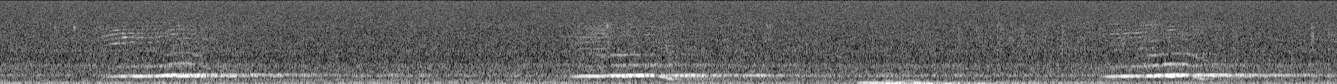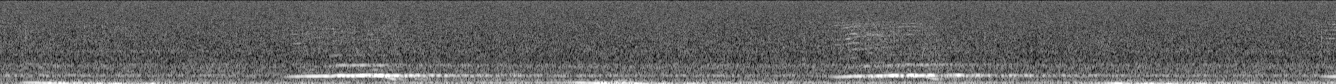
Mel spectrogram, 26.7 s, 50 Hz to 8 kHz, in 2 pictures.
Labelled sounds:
1.0	1.5	humpback whale, 2.0 to 2.4 kHz
6.0	6.4	humpback whale, 0.99 to 1.2 kHz
11.2	12.1	humpback whale, 0.90 to 2.5 kHz
21.9	22.2	humpback whale, 2.0 to 2.4 kHz

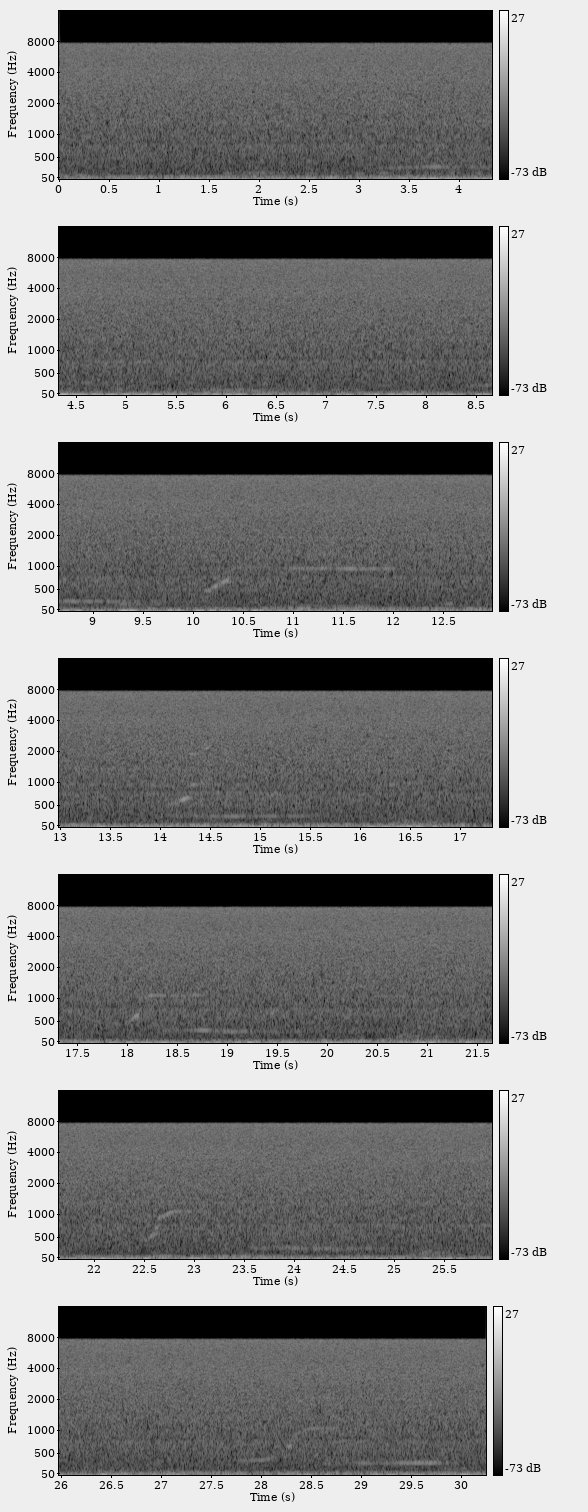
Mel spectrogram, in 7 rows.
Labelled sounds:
22.6	22.9	humpback whale, 0.86 to 1.1 kHz

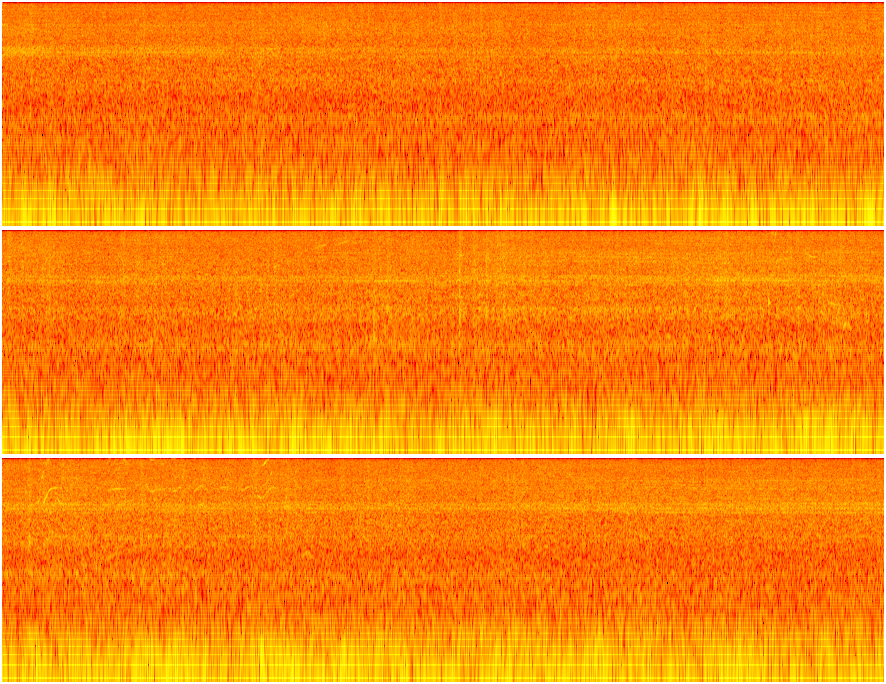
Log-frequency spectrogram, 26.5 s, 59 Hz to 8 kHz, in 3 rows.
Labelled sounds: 18.7	19.5	killer whale, 6.7 to 8.0 kHz

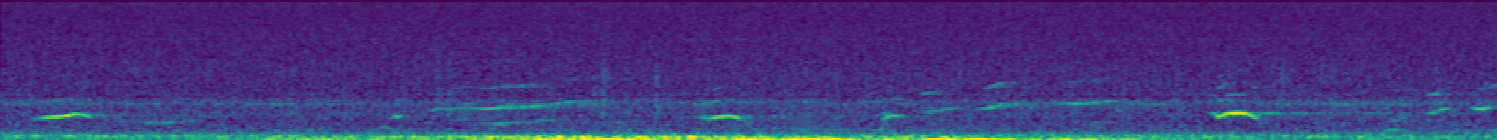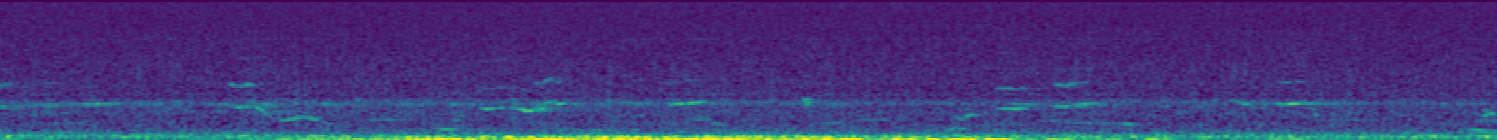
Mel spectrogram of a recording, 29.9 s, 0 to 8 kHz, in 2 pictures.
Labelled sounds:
4.8	5.4	humpback whale, 1.0 to 1.2 kHz
9.8	10.1	humpback whale, 1.0 to 1.3 kHz
14.8	15.1	humpback whale, 1.0 to 1.3 kHz
17.2	17.5	humpback whale, 1.1 to 1.3 kHz
20.3	20.6	humpback whale, 1.2 to 1.5 kHz
24.9	25.9	humpback whale, 1.0 to 1.4 kHz

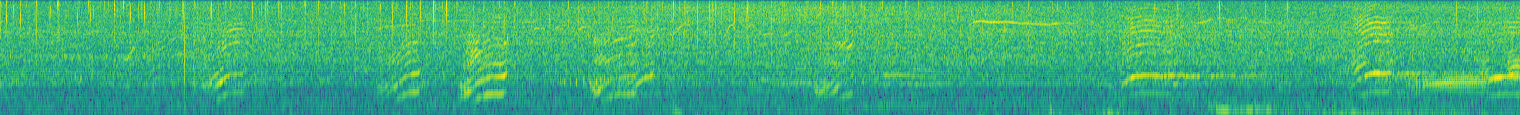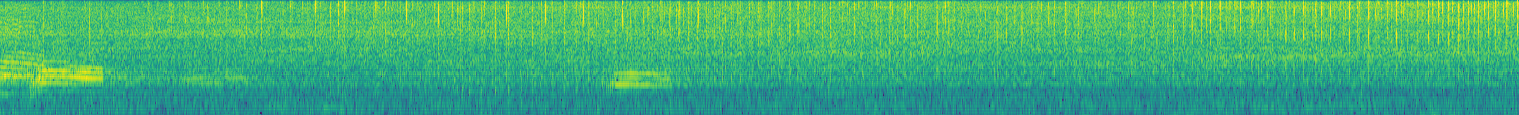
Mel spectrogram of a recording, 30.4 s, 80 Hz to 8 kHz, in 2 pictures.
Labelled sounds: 2.1	2.4	killer whale, southern resident, 0.66 to 1.2 kHz
4.7	5.1	killer whale, southern resident, 0.38 to 0.56 kHz
6.0	6.4	killer whale, southern resident, 0.38 to 0.56 kHz
8.8	9.1	killer whale, southern resident, 1.08 to 1.15 kHz
9.7	10.8	killer whale, southern resident, 4.4 to 4.9 kHz
11.2	11.7	killer whale, southern resident, 0.42 to 2.8 kHz
14.2	16.2	killer whale, southern resident, 0.47 to 1.5 kHz
21.3	21.9	killer whale, southern resident, 0.70 to 1.2 kHz

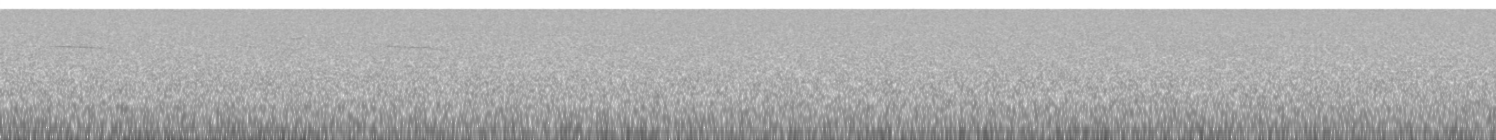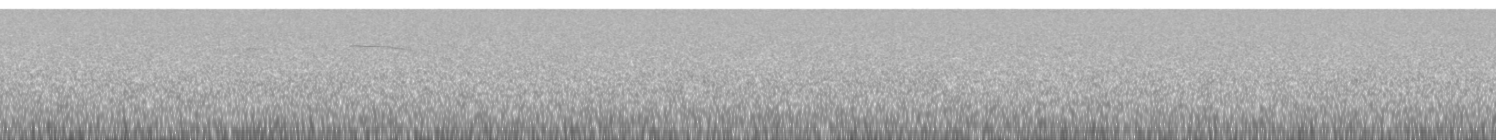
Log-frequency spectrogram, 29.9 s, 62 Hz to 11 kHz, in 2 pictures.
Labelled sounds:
0.5	1.0	killer whale, Bigg's (transient), 1.8 to 2.0 kHz
18.5	19.0	killer whale, Bigg's (transient), 1.7 to 2.0 kHz

